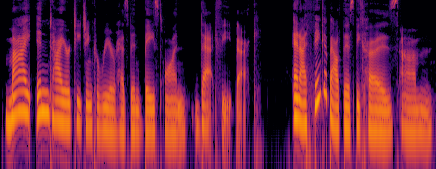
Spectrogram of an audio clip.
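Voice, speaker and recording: A woman in her thirties with a squeaky country voice, telling a candid personal story as host of her podcast. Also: no room sound, studio quality. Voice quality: squeaky, high voice. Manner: candid, animated storytelling with laughs. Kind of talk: personal reflective podcast monologue.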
